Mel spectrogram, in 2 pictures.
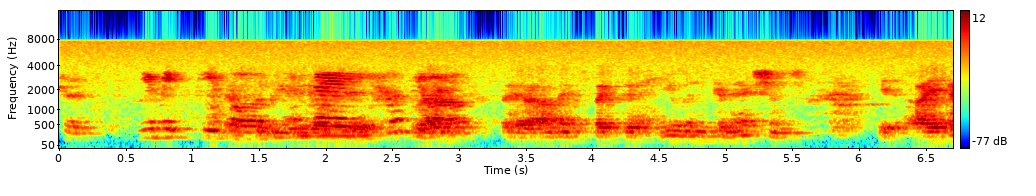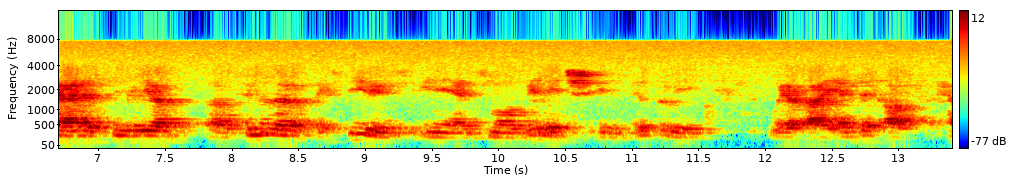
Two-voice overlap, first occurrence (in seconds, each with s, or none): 1.2 s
